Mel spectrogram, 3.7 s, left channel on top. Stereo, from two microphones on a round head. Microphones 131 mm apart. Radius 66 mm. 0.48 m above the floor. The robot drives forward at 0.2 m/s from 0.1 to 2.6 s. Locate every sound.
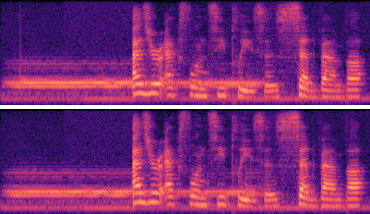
1.3 s a woman speaking: 20° right (ahead or behind), 0.7 m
